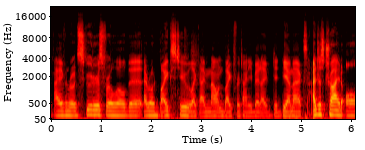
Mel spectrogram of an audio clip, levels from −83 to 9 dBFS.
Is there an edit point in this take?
yes; 2 cuts; at 1.9 s, 5.1 s

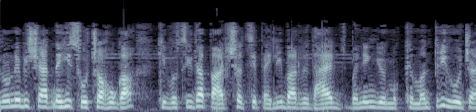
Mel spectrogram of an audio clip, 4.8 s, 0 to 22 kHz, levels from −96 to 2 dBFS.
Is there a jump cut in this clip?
no; 0 cuts

